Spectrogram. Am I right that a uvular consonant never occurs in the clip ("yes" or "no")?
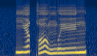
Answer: no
